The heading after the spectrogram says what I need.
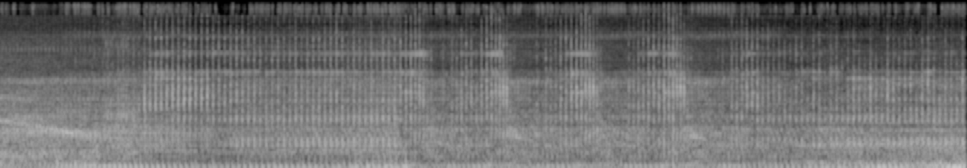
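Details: Yamaha Gear scooter engine hammering with a hard, rapid knock about three times a second at idle and light throttle; engine knock, cause not stated.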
